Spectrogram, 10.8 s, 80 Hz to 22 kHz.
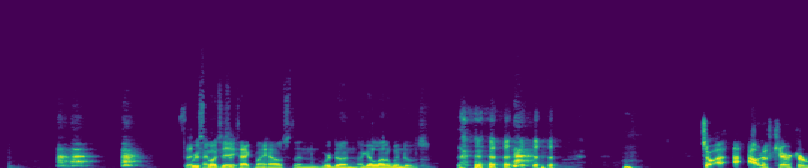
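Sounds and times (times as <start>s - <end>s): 
dog barking: 0.8s - 2.1s, 6.8s - 7.4s
speech: 2.4s - 7.6s, 8.3s - 8.6s, 9.4s - 10.7s
laughter: 6.1s - 7.8s.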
